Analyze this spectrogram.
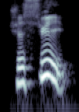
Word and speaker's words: suis: Je suis. Tu es. Il, elle, on, tout le monde est. Nous sommes. Vous êtes. Ils, elles sont. Notice that several of the letters you see are not pronounced here.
